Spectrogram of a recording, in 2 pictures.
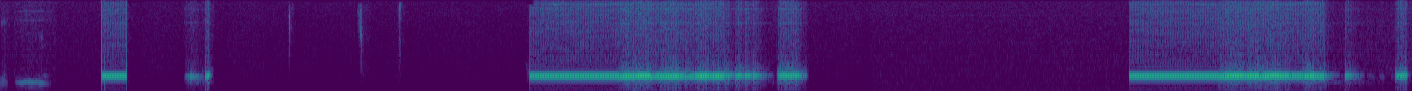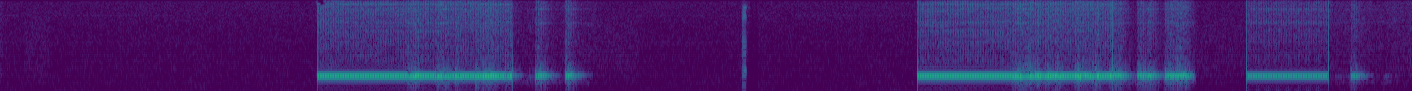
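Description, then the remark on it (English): A steady, mid-pitched telephone dial tone on a phone call to a Chinese restaurant sounds in four loud bursts of about two seconds each, separated by silent pauses, with a hiss of line noise and a few clicks at the start. No one speaks. “You got bad service on the phone.”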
